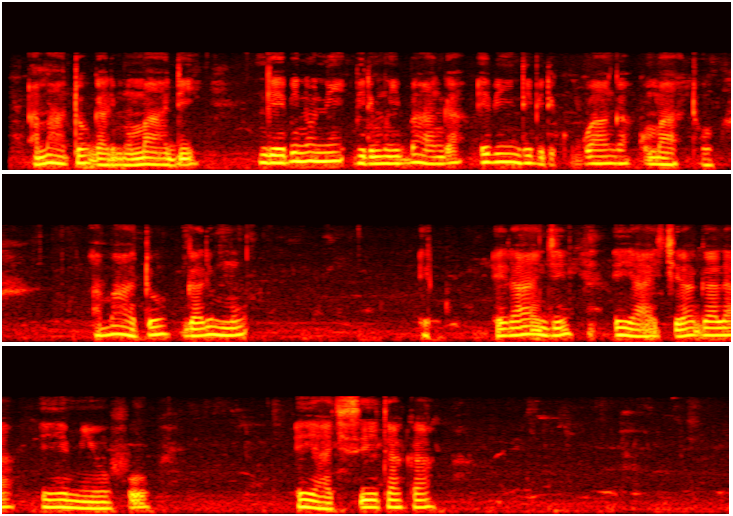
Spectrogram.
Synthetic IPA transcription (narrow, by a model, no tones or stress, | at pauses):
a̰maːto̞ɡalimumaːði | ŋɡe̞ːβino̞niβiɾimwibaːŋɡae̞βiːndiβiɾikuɡwaːŋɡakṵmaːtʰo̞ | amaːto̞ɡalimu | e̞ɾaːɲɟie̞jaciɾaɡalae̞je̞ːmiuːfṵ | e̞jaci̥sitaka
